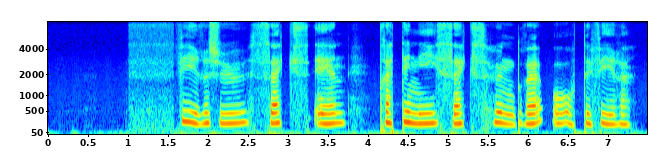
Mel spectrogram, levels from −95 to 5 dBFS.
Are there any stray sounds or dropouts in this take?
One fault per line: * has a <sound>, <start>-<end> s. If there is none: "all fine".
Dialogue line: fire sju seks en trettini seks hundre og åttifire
all fine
